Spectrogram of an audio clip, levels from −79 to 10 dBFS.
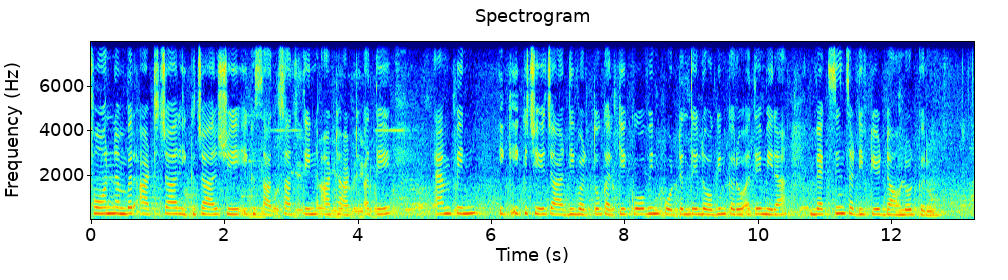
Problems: constant background noise, continuous background conversations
